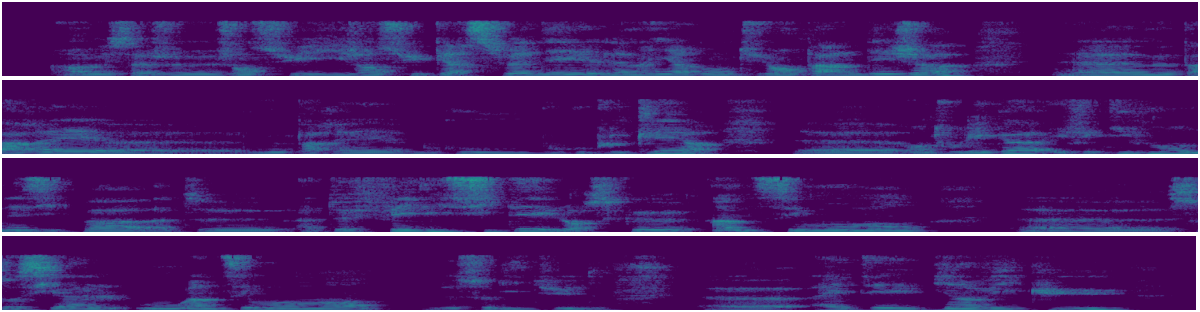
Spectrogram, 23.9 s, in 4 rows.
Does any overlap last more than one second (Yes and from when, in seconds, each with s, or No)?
No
